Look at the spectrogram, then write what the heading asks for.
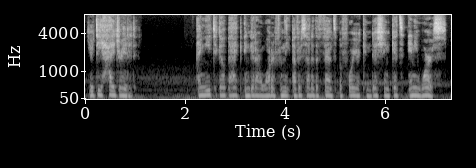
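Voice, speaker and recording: A husky-voiced man acting as a young pony husband in a dramatic fan story. He is protective and determined, speaking with earnest, insistent urgency at a middling pitch. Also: little pitch movement, moderate pace, close to an everyday voice. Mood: concerned, urgent.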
